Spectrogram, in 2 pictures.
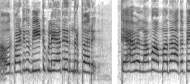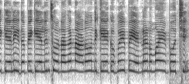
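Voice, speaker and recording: A pleading young cartoon wife with a very high, piping voice, played by a voice actor. She presses on gently, asking to be heard, over a loud hissing background noise. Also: little pitch movement, fast. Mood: hurt. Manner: pleading, softly insistent. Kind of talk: cartoon voice acting.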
